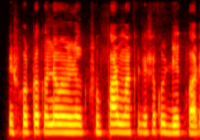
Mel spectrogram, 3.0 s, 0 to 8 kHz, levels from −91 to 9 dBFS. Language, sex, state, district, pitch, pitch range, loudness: Hindi, male, Haryana, Rohtak, 175 Hz, 170-180 Hz, -18 LUFS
